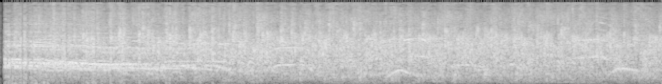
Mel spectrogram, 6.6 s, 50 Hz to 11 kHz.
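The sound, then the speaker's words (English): Loud applause from an audience in Burnan for over 50 children who have just played the opening piece, the Burnan song. The clapping is dense and even and holds steady without a break from start to finish. “There's over 50 children in front of me playing that opening piece, the Burnan song. It's absolutely magnificent. Come on, let's hear it for the children here again in Burnan.”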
